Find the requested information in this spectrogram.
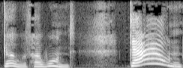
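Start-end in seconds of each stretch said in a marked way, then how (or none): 1.7-2.4 high witch call; the witch calling her broom to land; witch crying out. Acted. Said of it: "cried the witch".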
